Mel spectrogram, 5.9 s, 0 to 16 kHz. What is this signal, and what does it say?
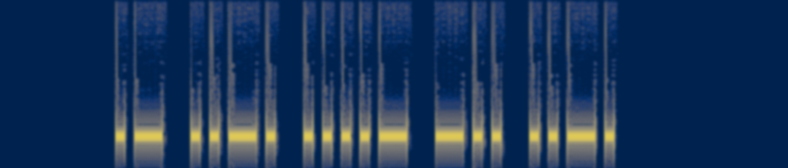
Morse code, heard as a keyed tone, about 17 wpm, 700 Hz. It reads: AF4DF
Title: USA Call Signs - 5 Characters - Repeated 2x - 17wpm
